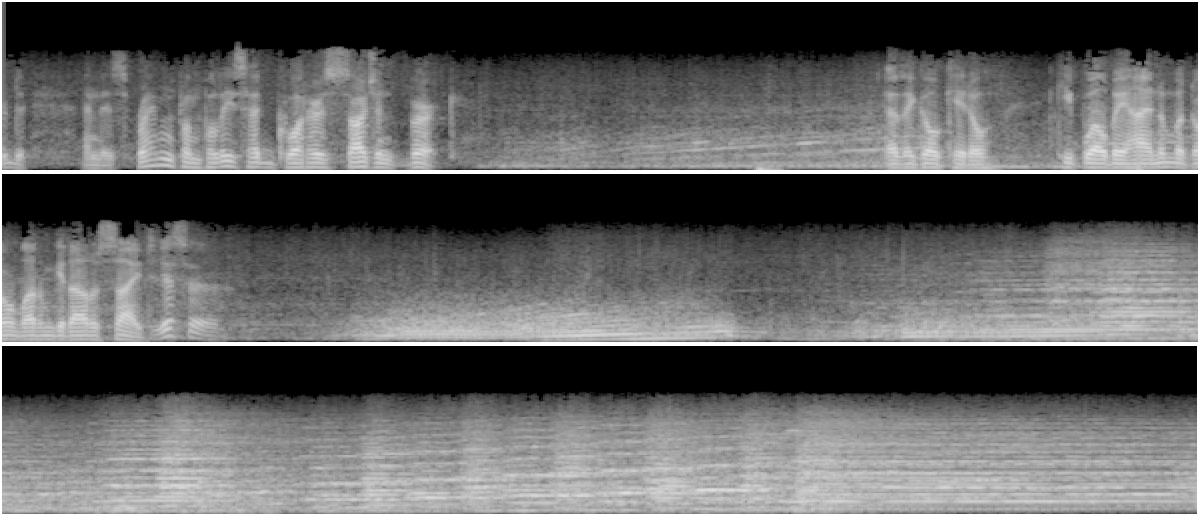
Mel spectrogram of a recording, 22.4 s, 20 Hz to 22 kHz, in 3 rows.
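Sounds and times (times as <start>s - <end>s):
speech: 0.0s - 3.2s, 5.5s - 9.0s
car engine revving and accelerating through the gears: 2.9s - 7.5s, 9.2s - 22.3s.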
